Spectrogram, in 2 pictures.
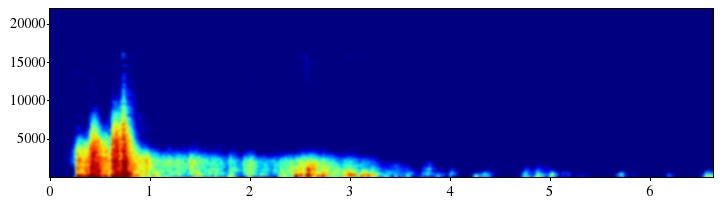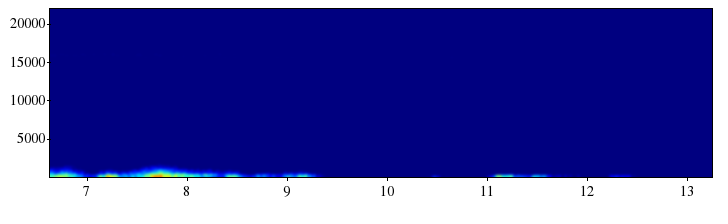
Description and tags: Thunderclap 8(Eq,MS,dns)
Thunderclap, without the sound of rain. This thunderclap is part of thunderstorm recording:
The recording was made at night on the veranda of a country house in an open area, near from Ekaterinburg(Russia). Recorded on Tascam DR-05x. This is a version of the recording that does not use dynamic range compression. Enjoy it. If it does not bother you, share links to your work where this sound was used.
Note: audio quality is always better when downloaded.
ambiance, ambience, ambient, atmosphere, field-recording, raindrops, rolling-thunder, sound, thunder-storm, thunderstorm, weather, wind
